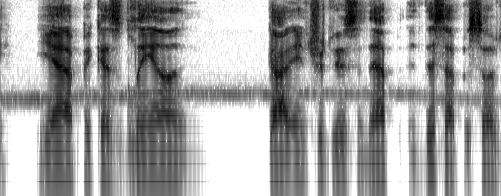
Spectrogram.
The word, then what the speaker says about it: Lion: Lion but pronounced Leon. Like Leon.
